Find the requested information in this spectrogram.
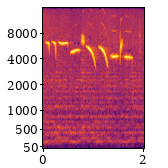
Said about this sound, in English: The silver bird lands on her shoulder and she turns her head to listen to its caws.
